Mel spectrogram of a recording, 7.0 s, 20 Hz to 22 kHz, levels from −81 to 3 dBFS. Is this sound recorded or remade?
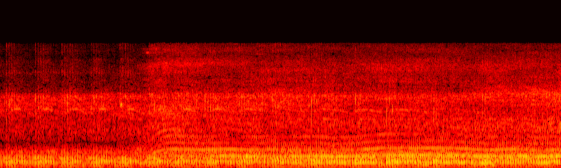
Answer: recorded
